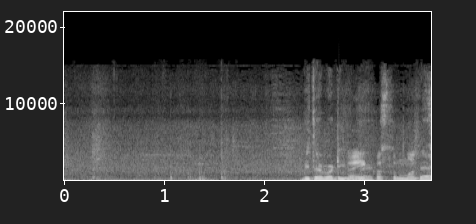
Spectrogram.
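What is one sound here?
A shoe's fabric rustles as hands flex it.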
